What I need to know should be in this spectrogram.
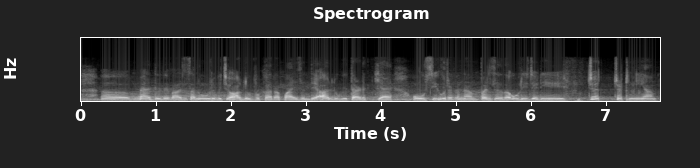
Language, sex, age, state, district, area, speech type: Dogri, female, 18-30, Jammu and Kashmir, Kathua, rural, spontaneous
